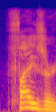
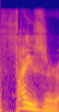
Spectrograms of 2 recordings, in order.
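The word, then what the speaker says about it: Pfizer: He said the silent P gave the word fizer a luxurious feel reminiscent of the silent H in Hermes.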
